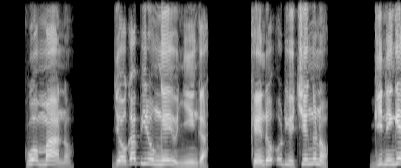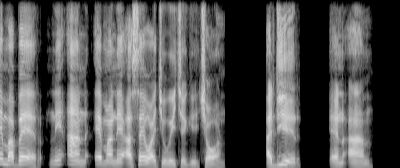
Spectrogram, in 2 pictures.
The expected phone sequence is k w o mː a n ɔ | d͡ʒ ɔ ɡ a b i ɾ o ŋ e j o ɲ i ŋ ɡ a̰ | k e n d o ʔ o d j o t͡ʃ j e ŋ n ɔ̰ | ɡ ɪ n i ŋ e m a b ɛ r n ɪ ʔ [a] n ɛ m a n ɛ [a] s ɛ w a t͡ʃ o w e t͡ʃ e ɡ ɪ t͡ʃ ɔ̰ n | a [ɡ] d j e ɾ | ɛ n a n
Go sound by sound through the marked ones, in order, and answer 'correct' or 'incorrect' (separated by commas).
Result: correct, correct, incorrect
